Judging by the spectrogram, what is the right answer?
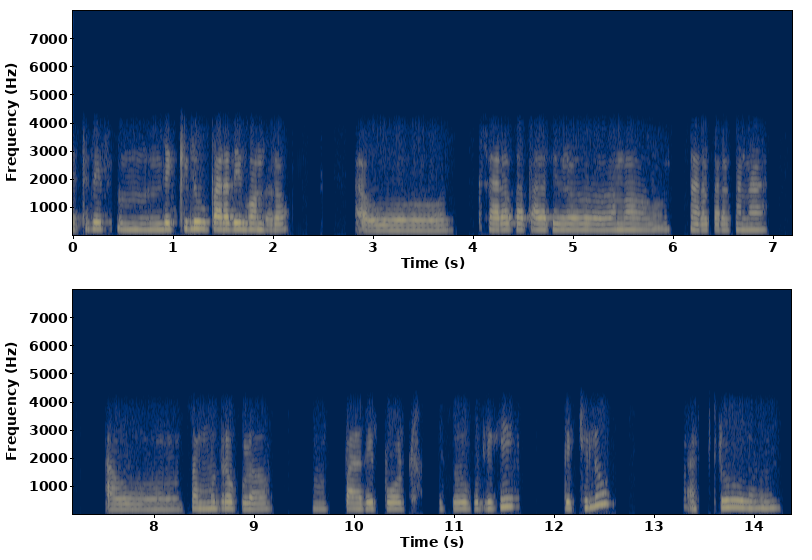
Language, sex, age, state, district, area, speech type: Odia, female, 18-30, Odisha, Jagatsinghpur, rural, conversation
